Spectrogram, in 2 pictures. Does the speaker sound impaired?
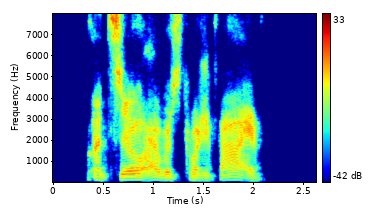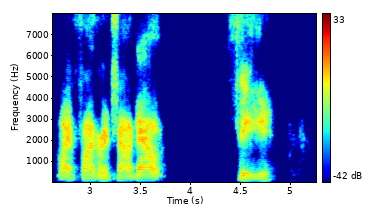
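Yes: Ullrich congenital muscular dystrophy; from birth, collagen 6a3 mutation, floppy hands and feet, diagnosed at 4, type found at 25; needs daily help with dressing, grooming and bathing.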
